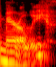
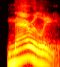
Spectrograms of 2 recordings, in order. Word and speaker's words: Marilee: girl did I get that right it's actually marily marily oh my God yeah I'm leaving this guys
